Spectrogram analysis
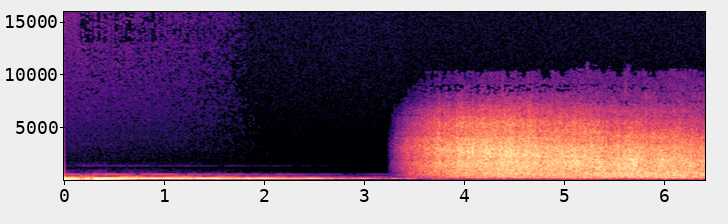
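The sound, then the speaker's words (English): A steady low droning hum gives way to a loud, rushing jet roar that swells in suddenly and holds, as Red Arrows military jets fly past at the Farnborough air show, where 200 military and civil planes are displaying. No one speaks. “The Red Arrow's just some of 200 military and civil planes displaying today at Farnborough.”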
